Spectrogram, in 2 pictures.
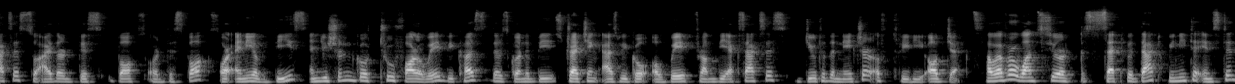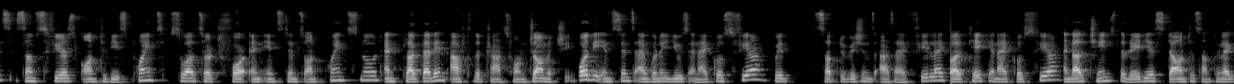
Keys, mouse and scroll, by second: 3.3-4.4 shift+middle drag, 7.6-8.4 scroll down 4, 8.6-10.4 middle drag, 10.9-11.7 scroll down 4, 11.8 middle click, 13.2 middle click, 13.4 scroll up 2, 13.9 shift+a, 18.3 click, 18.8 middle click, 19.5 shift+a, 22.9 click, 23.6-24.6 drag.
